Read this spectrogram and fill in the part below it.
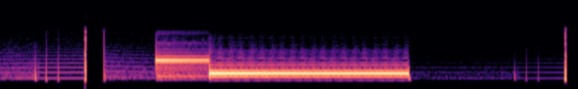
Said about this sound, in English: Guthrie Air, stand by for tones.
